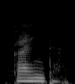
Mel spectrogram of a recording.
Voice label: "kainta", Yawa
